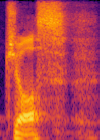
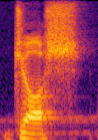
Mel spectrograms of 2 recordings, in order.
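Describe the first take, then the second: First: The name ends with an s sound. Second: The name ends with an sh sound. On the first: The speaker calls it right. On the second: The speaker calls it wrong.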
